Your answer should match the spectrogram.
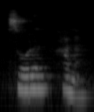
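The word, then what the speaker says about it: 서른하나: Sa Korean letters, wala silang L. So, meron silang real. So, ayan. Meron silang real. Pero binibigkas nila yon ng R. Pag isusulat nila is L. 31 sa kanila is Sorun Hana. Ganun yung pagbigkas nila. Pero yung pagsulat nila is L.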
